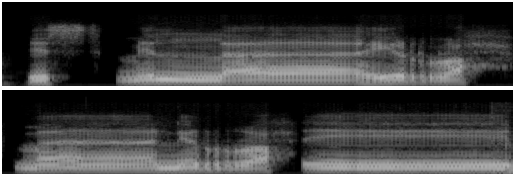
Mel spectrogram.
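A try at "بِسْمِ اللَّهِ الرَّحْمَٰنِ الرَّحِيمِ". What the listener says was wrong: Hati-hati, masih kepanjangan. Bismillahirrahmanirrahim.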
